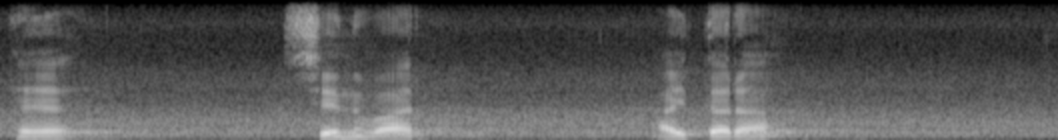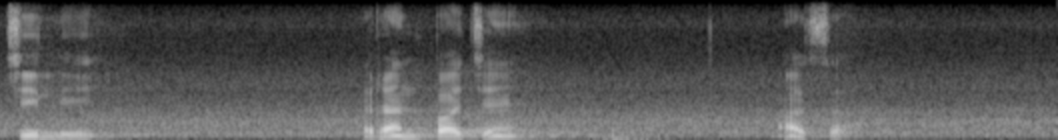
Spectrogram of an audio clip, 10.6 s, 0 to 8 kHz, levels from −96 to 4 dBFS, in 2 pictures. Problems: none marked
